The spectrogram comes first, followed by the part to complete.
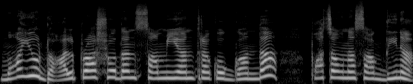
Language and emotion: Nepali, disgusted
